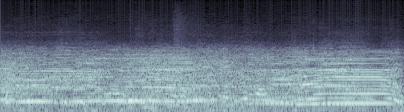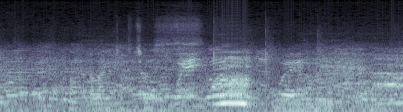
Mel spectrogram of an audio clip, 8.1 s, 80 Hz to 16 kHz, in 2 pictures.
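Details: Limousin calves at the animal market in Gondanglegi, Malang, East Java, 12 February 2020: many overlapping sustained moos, some dipping in pitch, with voices and market clatter behind.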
